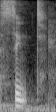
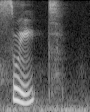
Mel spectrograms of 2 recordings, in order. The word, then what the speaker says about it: suit: Yes, it looks and sounds the same as the noun a suit. The meaning and how we use it are different, but the spelling and pronunciation are the same. Not sweet, suit.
